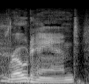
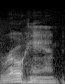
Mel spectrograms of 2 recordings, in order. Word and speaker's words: Rohan: Not Roadhand. It's Rohan.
